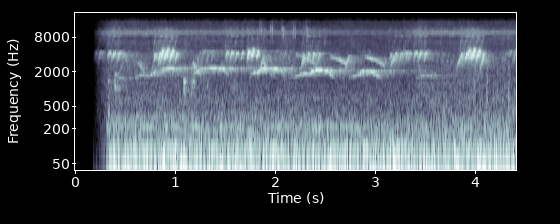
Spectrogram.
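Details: White-rumped munia, called do-bit in Garo, from the Garo Hills of Northeast India: quick high chirps and short downslurred notes mixed with thin flat whistles and buzzy upper notes, all repeated through the clip over a low steady background hum.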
